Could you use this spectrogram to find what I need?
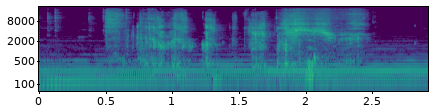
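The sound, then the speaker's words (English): A voice imitates wet slurping noises: several bursty sucking sounds run together over about two seconds, with a steady low hum in the background. “Just some slurping sounds.”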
